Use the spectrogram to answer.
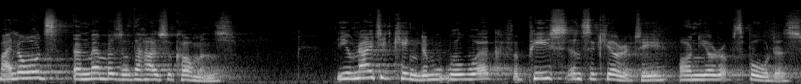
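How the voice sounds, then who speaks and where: A woman is talking, her voice pitched fairly high. Noticeable background noise can be heard throughout. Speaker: monarch. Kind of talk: formal state address read from script. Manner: measured, formal.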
